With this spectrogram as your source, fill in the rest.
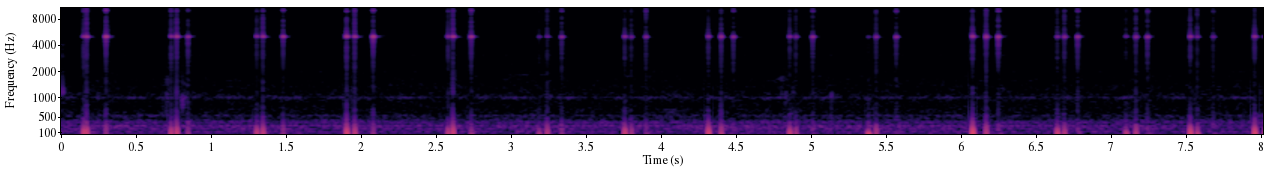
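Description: Light, repeated tapping on a glass perfume bottle produces short, bright clinks and chinks with a faint ring. The taps come in a loose, uneven rhythm over a low background hum.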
